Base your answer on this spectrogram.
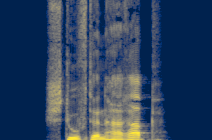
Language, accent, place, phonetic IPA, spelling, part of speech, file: German, Germany, Berlin, [ˌʃtuːftn̩ hɛˈʁap], stuften herab, verb, De-stuften herab.ogg
- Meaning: inflection of herabstufen: 1. first/third-person plural preterite 2. first/third-person plural subjunctive II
